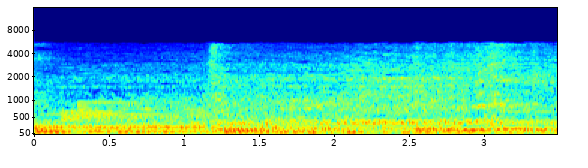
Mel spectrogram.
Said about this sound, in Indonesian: itu mobil kijang merah marun lagi. Dan dengan plat nomor yang sama. Tidak akan mungkin ada mobil yang sama lewat sampai 3 kali di jalan tol.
